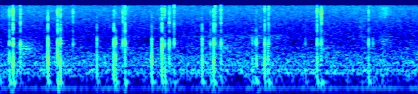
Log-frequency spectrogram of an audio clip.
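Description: Fingers and nails tap and scratch the front and sides of a Himalayan rock salt lamp, a large solid lump of glowing pink rock salt. About fifteen short, dry, bright clicks land at an irregular pace, with soft scratching between them over a quiet, steady low hum.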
